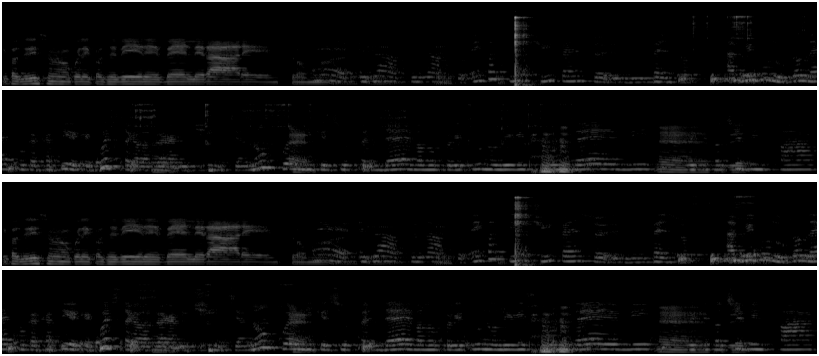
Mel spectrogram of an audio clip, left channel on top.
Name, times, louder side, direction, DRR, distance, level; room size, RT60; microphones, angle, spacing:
voice 1, 0.0-4.0 4.3-4.5 4.9-5.0 9.6-9.9 11.0-11.3 13.4-13.9 14.7-15.6, equal, ahead, 9 dB, 0.6 m, -51 dB
voice 2, 3.1-16.3, right 1 dB, 20° right, -1 dB, 2.0 m, -52 dB
sound 1, 4.4-6.2 6.9-14.5, left 8 dB, 50° left, 1.5 m, -50 dB
sound 2, 6.7-11.2 11.4-14.9 15.3-15.4, right 5 dB, 80° right, 0.5 m, -54 dB
19.0 x 8.0 x 4.0 m, 0.43 s
head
